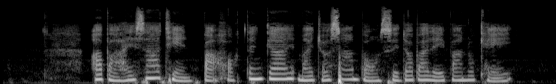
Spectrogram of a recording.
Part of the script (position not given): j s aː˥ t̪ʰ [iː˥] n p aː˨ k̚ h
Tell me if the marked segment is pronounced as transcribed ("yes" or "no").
no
